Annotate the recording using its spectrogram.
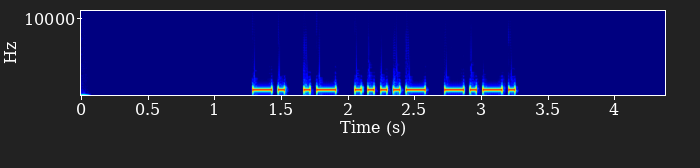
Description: Morse code, heard as a keyed tone, about 25 wpm, 700 Hz. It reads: NA4C
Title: K1USN SST QSO Practice - 25wpm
